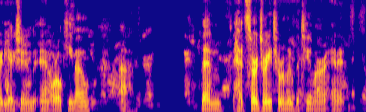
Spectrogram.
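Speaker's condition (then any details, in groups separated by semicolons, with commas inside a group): No condition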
